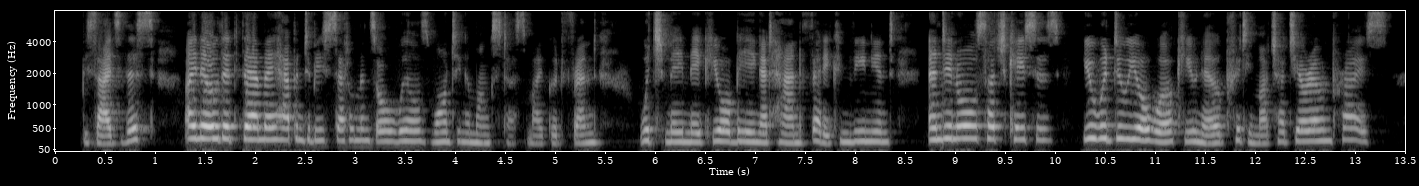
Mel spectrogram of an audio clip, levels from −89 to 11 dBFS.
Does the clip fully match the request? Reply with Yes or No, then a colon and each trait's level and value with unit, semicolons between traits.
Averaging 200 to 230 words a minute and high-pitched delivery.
Yes: fast, 205 wpm; high, 220 Hz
